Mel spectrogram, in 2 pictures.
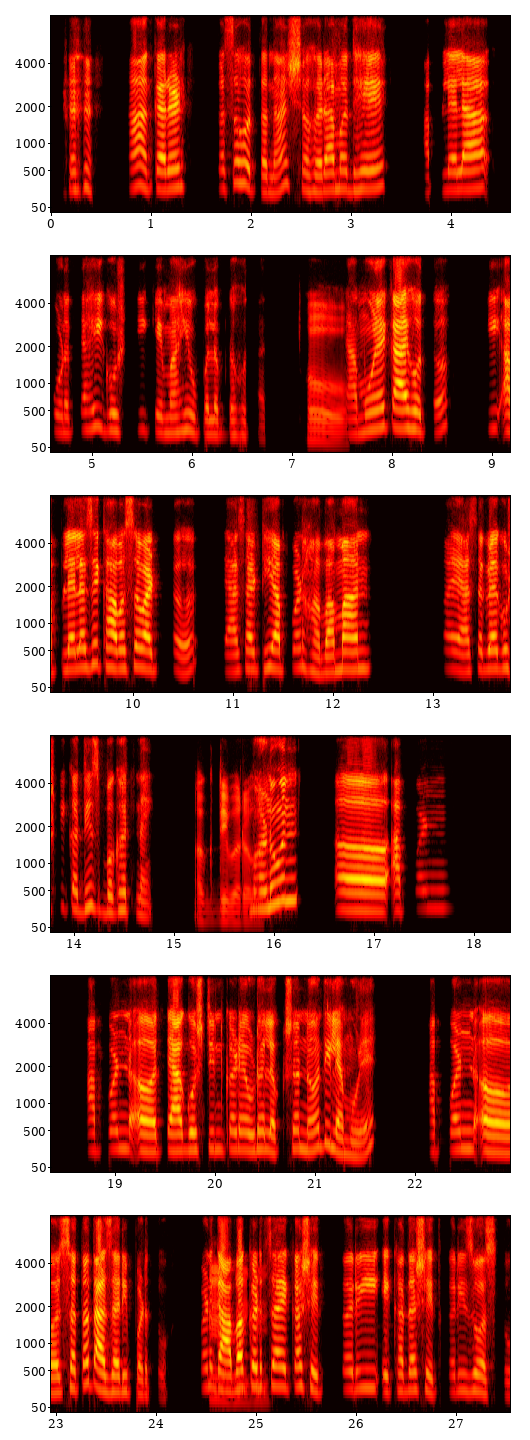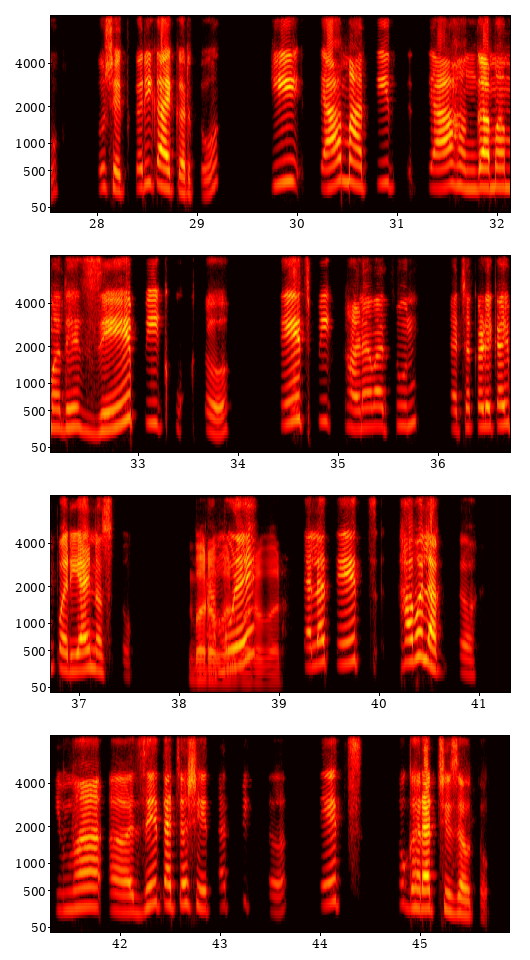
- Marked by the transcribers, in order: chuckle; other background noise
- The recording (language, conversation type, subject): Marathi, podcast, हंगामी पिकं खाल्ल्याने तुम्हाला कोणते फायदे मिळतात?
